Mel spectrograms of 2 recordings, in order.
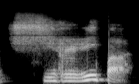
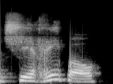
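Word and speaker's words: Chirripó: So right behind me, you see El Chiripa or El Chiripo, which is the local pronunciation for a big-ass mountain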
